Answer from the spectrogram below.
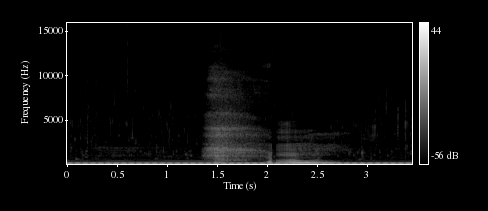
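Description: A single soft slosh of warm hot-tub water as someone steps down onto the first step, followed by a short breathy gasp, all over a constant low electrical hum.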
